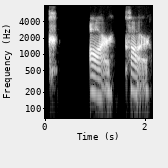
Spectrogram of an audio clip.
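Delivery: K, R, car tapped out sound by sound; slow sound-by-sound tapping of car; segmented sounds. Shown as a demonstration. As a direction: break car into its sounds, then blend. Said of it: "So let's try it".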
